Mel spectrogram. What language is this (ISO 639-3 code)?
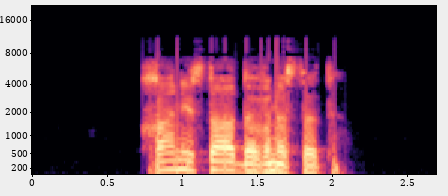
ydg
